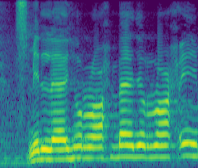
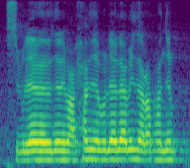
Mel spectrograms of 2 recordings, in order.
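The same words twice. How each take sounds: First: It is quick but every sound is distinct. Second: The sounds are slurred and swallowed together. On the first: The recitation is fast yet still valid. The speaker calls it right. "Boleh cepat, ... tapi jelas tetap hurufnya" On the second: The letters lose their due pronunciation. The speaker calls it wrong. "Sampai nggak jelas, ... nggak jelas itu"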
